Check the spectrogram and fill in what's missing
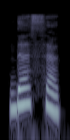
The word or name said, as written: ದೇಸಾಕೆ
